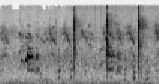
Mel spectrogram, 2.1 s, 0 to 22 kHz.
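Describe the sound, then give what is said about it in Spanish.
Chickens newly brought to a farm cluck faintly, giving a few short, scattered calls over a low, steady background noise. “El señor Raúl llegó a la finca con 20 pollos para que los cuidara”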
